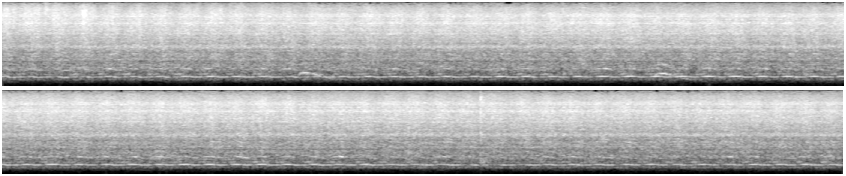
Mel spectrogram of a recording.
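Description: A blender whirs steadily, blending a raw vegan dressing of sorrel, lemon and unsoaked cashews with water, a loud continuous motor drone with a strong hum, running alone without pauses throughout.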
